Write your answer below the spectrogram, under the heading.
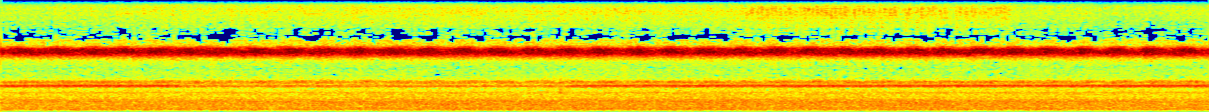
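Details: Giant cicada calling in a steady, unbroken high-pitched whine with a fainter lower tone beneath it, holding constant loudness throughout with no pauses and no other sounds.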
